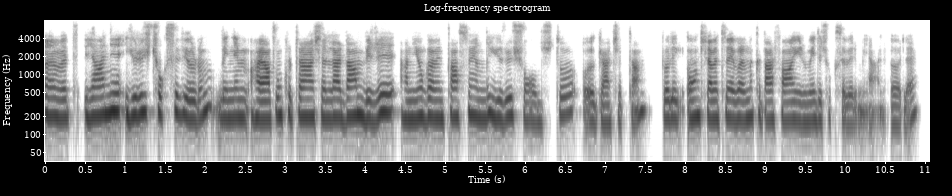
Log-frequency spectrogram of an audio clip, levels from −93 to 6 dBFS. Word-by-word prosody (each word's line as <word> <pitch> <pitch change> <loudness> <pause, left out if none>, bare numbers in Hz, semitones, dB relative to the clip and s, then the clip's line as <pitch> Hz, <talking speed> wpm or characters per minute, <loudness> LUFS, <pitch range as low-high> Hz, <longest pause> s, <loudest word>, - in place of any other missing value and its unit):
Evet, 200 -2 +1
yani, 220 +5 +6
yürüyüş 215 +3 +4
çok 225 -3 -2
seviyorum. 215 +2 0
Benim 195 -2 -1
hayatımı 190 +2 +3
kurtaran 200 -1 +1
şeylerden 195 +1 +2
biri, 230 +8 +3
hani, 185 0 0
yoga, 200 0 +2
meditasyonun 195 +3 -1
yanında 190 +1 0
yürüyüş 200 +1 -1
olmuştu, 175 +7 -7
ııı, 165 - -3
gerçekten. 165 +9 -5 0.2
Böyle, 185 0 -2
10 190 +2 +2
kilometreye 185 -2 -1
varana 185 +2 -1
kadar 180 -2 -2
falan 175 0 -2
yürümeyi 170 0 -4
de 175 - -4
çok 195 - -17
severim, 230 +11 -8
yani, 235 +1 -14
öyle. 150 +9 -7
195 Hz, 165 wpm, -26 LUFS, 185-210 Hz, 0.2 s, yani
